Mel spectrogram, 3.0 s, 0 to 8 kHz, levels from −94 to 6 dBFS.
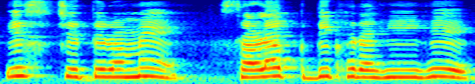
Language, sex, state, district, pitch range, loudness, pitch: Hindi, female, Madhya Pradesh, Bhopal, 255-285 Hz, -14 LUFS, 270 Hz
